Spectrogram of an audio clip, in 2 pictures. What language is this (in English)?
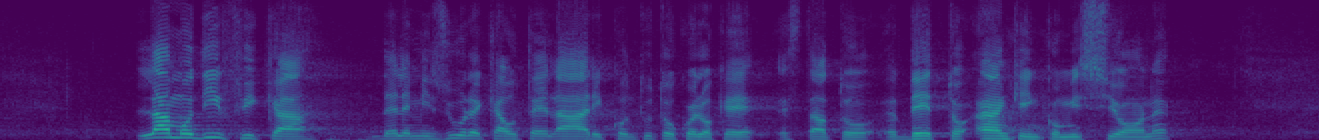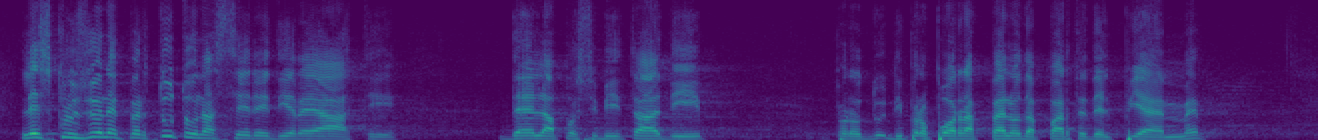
Italian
